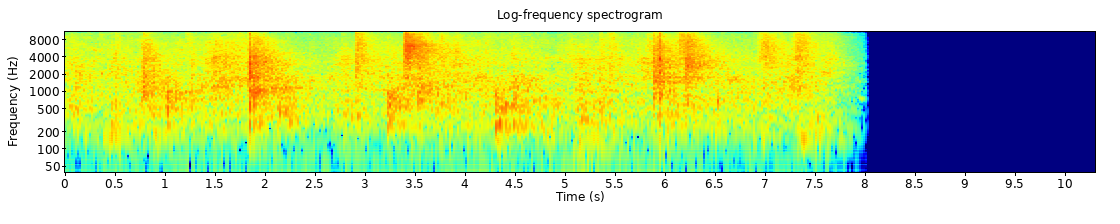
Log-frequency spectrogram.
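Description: Several sharp smacks at irregular intervals, ringing in a large tiled hall, with shuffling and faint voices between them; the sound cuts off abruptly near the end.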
